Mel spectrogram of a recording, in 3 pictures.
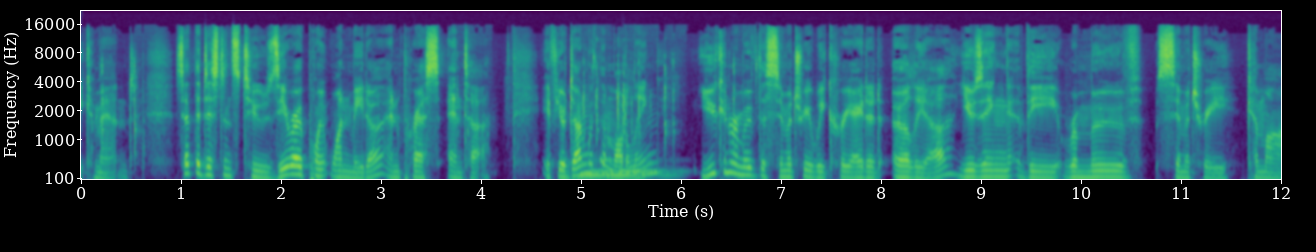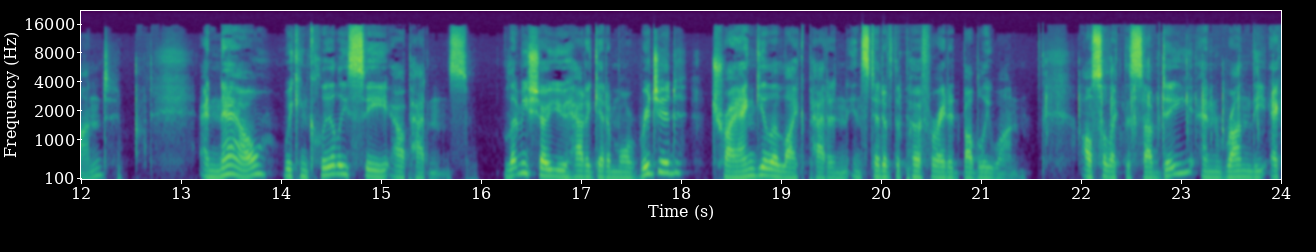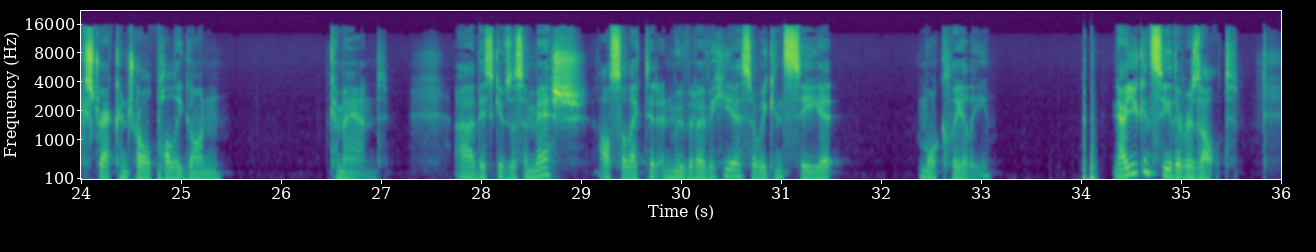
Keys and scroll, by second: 8.2 typing, 24.5 typing.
